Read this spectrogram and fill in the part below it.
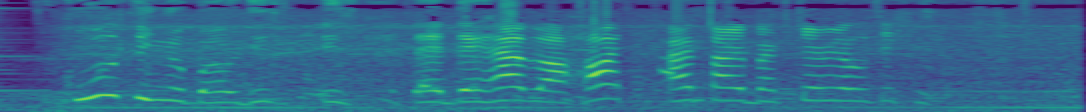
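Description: A young boy exclaims with excitement close by.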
